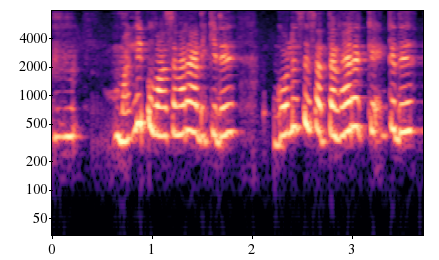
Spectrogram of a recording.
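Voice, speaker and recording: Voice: very high voice, fairly even intonation, moderate pace, darkish tone. A voice actor playing a boastful young husband in a comic cartoon who is secretly afraid of ghosts and stammers when nervous.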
